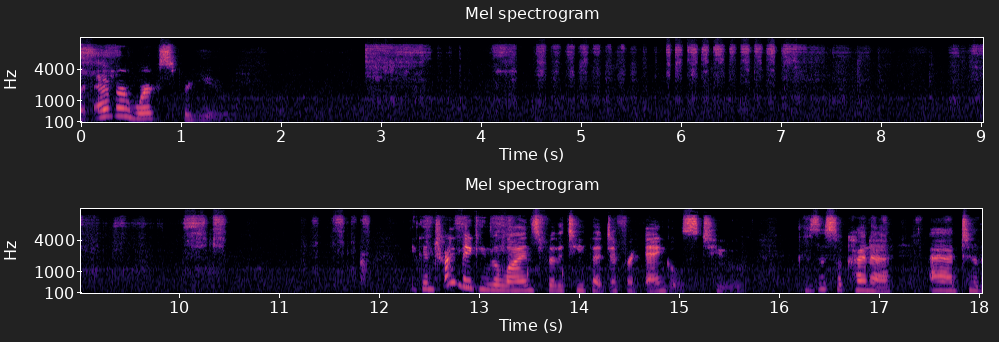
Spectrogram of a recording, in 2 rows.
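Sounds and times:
marker scratching on cardboard: 0:02.8 - 0:03.6, 0:04.2 - 0:07.8, 0:08.7 - 0:10.5, 0:11.4 - 0:13.5.

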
